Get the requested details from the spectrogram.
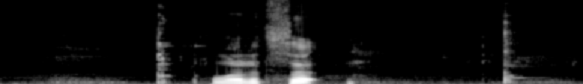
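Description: A metal brake caliper clanks onto the pavement.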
